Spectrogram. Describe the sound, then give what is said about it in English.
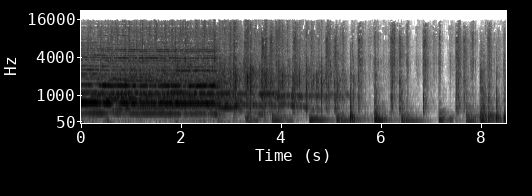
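An audience at a brunch show applauds and cheers loudly for the closing performer, a dense clatter of clapping that rises over sustained musical tones and then continues alongside a steady thumping beat, gradually thinning out. “Give it up nice and loud”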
